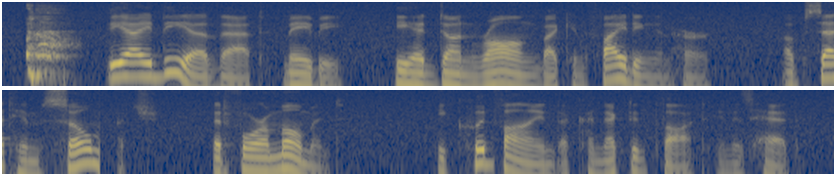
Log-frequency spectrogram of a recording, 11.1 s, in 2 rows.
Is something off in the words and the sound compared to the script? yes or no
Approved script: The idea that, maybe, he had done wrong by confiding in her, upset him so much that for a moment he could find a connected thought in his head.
yes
